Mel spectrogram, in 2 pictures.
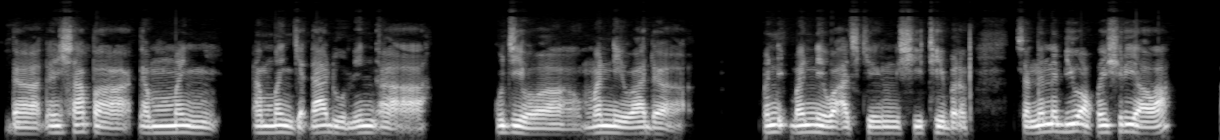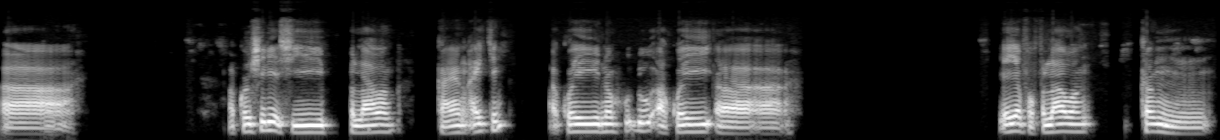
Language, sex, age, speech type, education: Hausa, male, 15-29, spontaneous, primary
